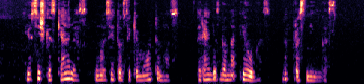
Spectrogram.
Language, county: Lithuanian, Vilnius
